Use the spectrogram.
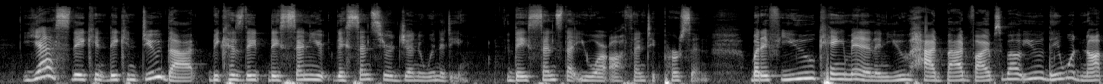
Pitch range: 175-210 Hz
